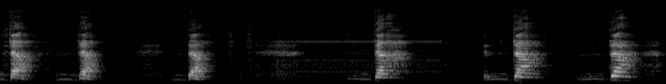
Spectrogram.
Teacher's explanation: se prononce en donnant du bout de la langue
